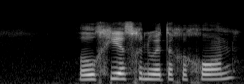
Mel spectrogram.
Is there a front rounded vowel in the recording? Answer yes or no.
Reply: no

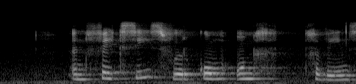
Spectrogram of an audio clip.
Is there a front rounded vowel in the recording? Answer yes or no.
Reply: no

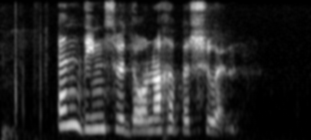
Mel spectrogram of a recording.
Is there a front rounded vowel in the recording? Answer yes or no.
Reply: no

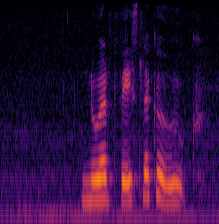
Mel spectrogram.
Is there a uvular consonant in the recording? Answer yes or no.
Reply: no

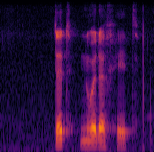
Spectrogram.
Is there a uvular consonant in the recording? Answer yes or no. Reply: yes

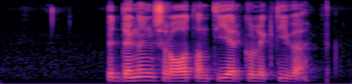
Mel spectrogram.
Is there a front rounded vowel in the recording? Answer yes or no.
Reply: no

